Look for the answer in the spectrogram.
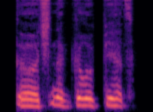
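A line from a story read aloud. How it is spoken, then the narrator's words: Hoarse wheeze, spitting blood. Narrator (Russian): сплевывает он кровь, хрипя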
